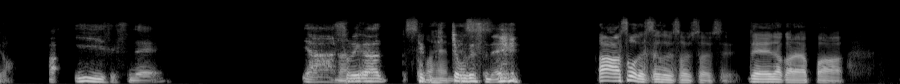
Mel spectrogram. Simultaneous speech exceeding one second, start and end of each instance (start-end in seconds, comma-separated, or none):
3.3-5.0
